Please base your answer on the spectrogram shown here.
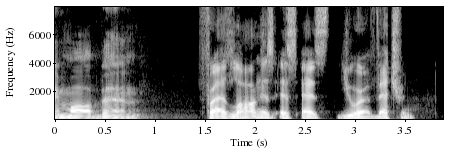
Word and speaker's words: Malbon: We've been saying Malbon. It's actually Malben. They say Malboni, Malben, Malbon, but There it is. My family would say Malben.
